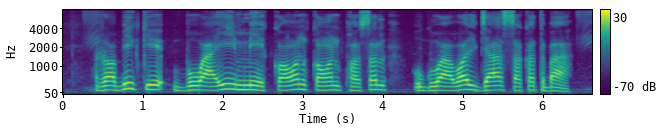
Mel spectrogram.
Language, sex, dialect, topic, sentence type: Bhojpuri, male, Southern / Standard, agriculture, question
